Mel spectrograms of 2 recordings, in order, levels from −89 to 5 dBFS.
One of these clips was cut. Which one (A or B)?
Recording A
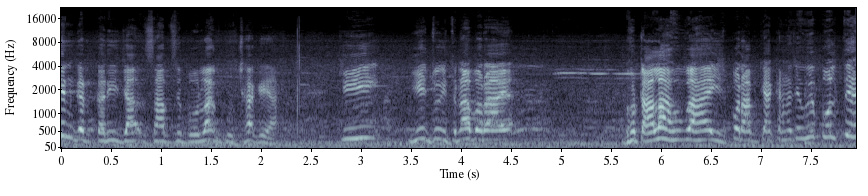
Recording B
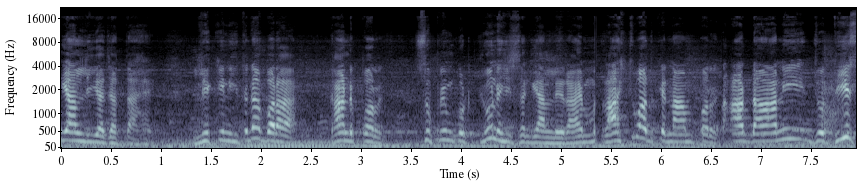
B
